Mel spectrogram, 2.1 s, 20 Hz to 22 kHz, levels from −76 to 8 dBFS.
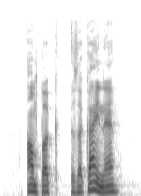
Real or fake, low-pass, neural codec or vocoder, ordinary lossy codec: real; 14.4 kHz; none; none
